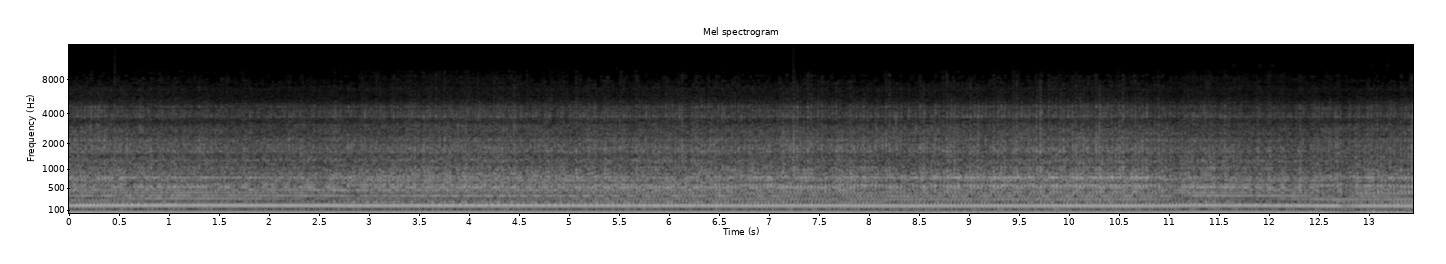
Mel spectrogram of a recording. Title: Abnormal sounds from Bionaire Ceramic Heater Tower (What’s wrong?)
